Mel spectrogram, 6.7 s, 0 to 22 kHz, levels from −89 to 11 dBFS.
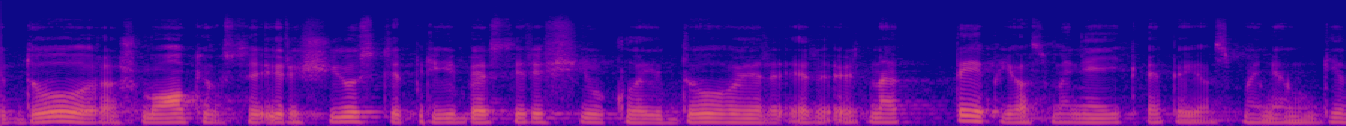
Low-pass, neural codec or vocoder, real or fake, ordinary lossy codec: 19.8 kHz; codec, 44.1 kHz, 7.8 kbps, Pupu-Codec; fake; Opus, 64 kbps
